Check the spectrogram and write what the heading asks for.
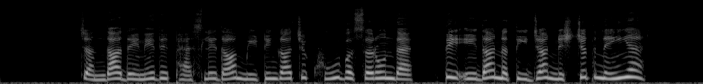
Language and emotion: Dogri, fearful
